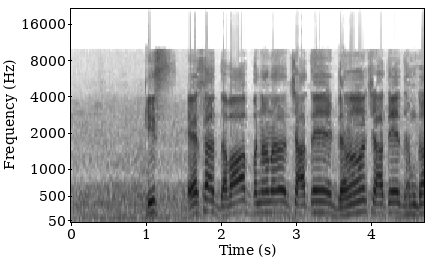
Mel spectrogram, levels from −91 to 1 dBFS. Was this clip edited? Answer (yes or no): no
